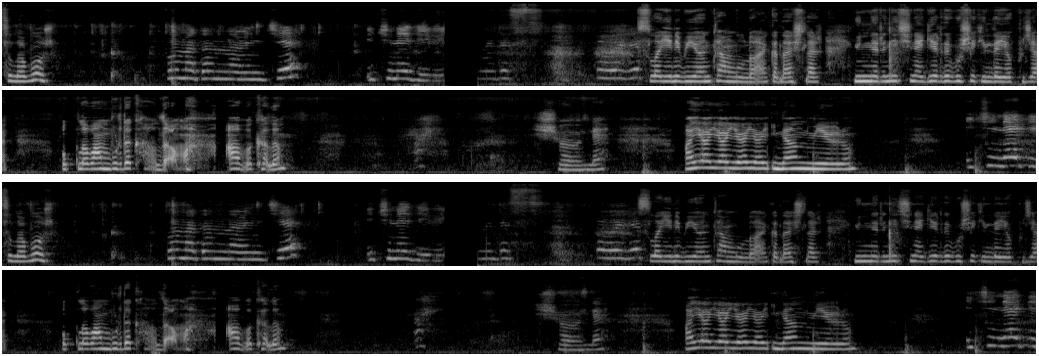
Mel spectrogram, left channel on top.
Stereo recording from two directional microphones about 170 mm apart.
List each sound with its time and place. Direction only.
0.0 s speech: centre (ahead or behind)
1.8 s speech: centre (ahead or behind)
3.6 s a child's voice: 20° right (ahead or behind)
5.5 s speech: 5° right (ahead or behind)
15.6 s a woman's voice: centre (ahead or behind)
